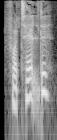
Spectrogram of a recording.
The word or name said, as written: fortæller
